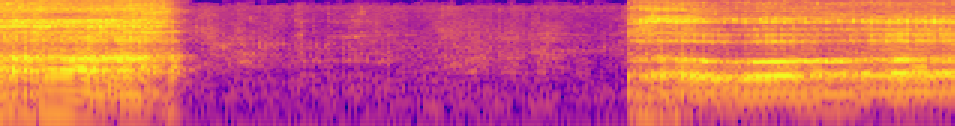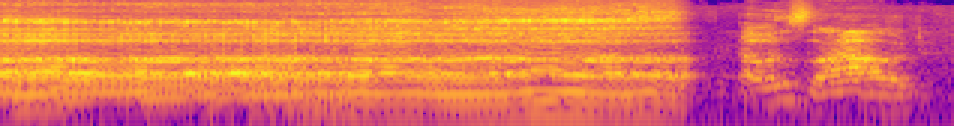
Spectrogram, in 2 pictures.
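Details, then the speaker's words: A short burp, then a long, drawn-out voiced belch lasting about five seconds with a low rumbling tone, in a quiet room; burping. "okay i got a burp all right okay all yours am i alive am i talking"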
